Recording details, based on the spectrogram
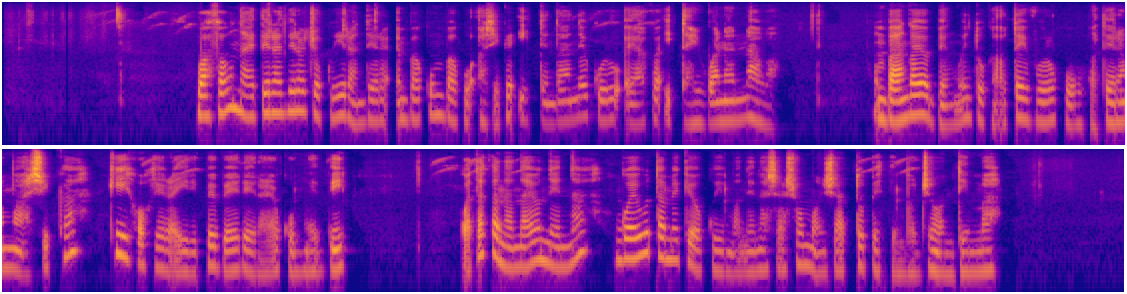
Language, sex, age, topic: Oshiwambo, female, 25-35, finance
